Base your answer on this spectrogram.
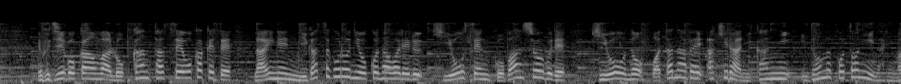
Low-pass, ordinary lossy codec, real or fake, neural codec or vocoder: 7.2 kHz; none; real; none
